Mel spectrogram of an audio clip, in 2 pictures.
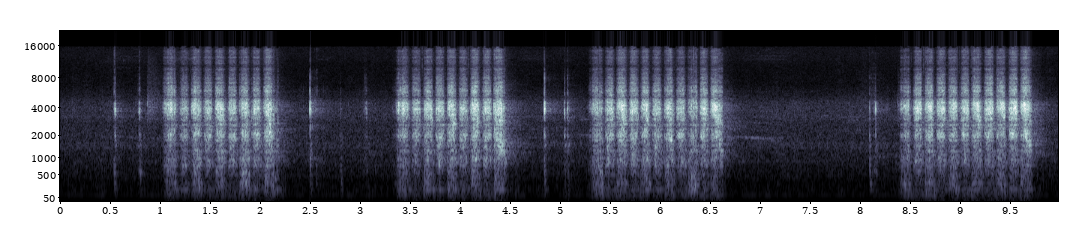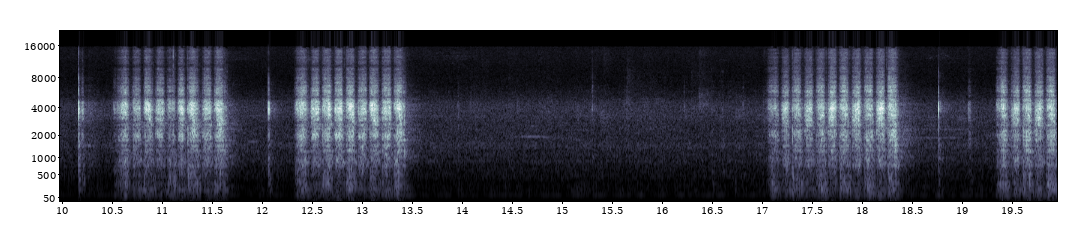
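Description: A metal file rasps in quick bursts of strokes across a guitar fret.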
